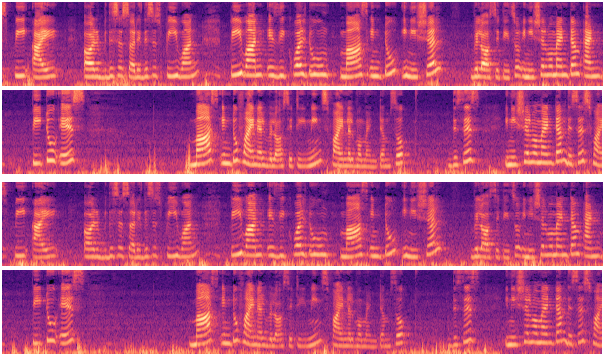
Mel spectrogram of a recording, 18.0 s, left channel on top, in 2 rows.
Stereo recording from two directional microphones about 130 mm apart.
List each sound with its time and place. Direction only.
0.0 s a woman's voice: 30° left (ahead or behind)
11.9 s a woman's voice: 30° left (ahead or behind)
